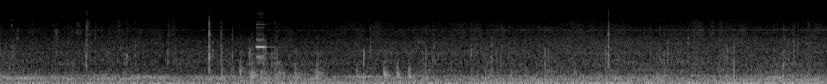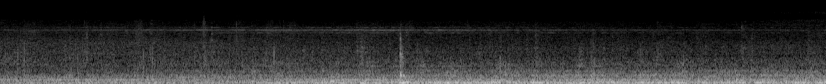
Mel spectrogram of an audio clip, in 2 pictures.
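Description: Singapore MRT train running, a steady low rumble that grows louder about two-thirds of the way through, with a faint steady high whine above it. A short sharp click sounds a few seconds in.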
